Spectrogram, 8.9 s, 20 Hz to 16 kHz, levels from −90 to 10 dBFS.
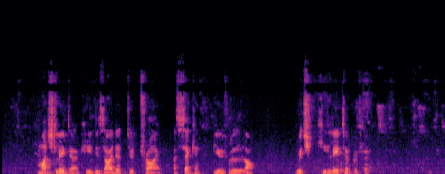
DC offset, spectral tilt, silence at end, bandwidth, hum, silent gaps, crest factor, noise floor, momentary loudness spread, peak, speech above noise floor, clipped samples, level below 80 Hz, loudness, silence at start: under 0.1%; -4.5 dB/octave; 1.3 s; 10 kHz; none; none; 22 dB; -57 dBFS; 16 LU; -2 dBFS; 36 dB; under 0.1%; -60 dBFS; -21 LUFS; 0.75 s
